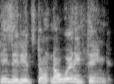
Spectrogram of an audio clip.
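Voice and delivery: put-on exasperated outburst. Imagining older listeners' reaction to the hosts' memory gap: imitating listeners yelling. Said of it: "yelling at us".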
